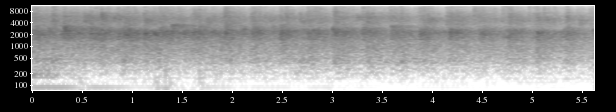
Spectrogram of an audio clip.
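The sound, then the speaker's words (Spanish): A large crowd applauds the Lord steadily and loudly, dense clapping continuing for several seconds without pause and fading only slightly at the end. “Únete a ese Dios y dice, dele fuerte el aplauso al Señor.”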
